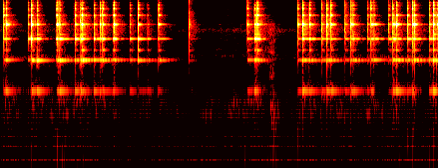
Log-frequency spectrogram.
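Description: An empty, hollow stemless wine glass decorated with gold lettering and rhinestones is tapped rapidly with long acrylic nails. The result is bright, clicky glassy pings, high-pitched with faint ringing tones beneath. The taps come in quick bursts separated by a brief pause, each dying away almost instantly.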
